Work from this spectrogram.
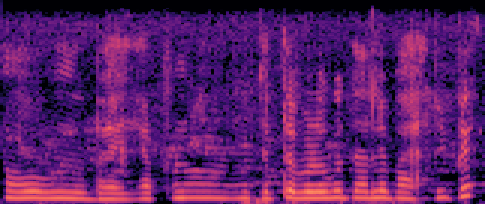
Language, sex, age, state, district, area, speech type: Odia, female, 45-60, Odisha, Puri, urban, spontaneous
